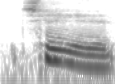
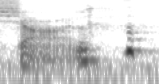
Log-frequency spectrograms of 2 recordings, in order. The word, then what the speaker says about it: Chan: c h n so of course people feel like oh that's Chan and let me be the first to tell you that it's not okay it's Sean um honestly it I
